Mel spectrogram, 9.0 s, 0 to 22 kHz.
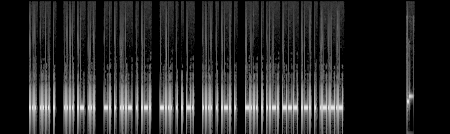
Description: Morse code, heard as a keyed tone, about 44 wpm, 700 Hz. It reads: SHE HAS NEVER BEEN HERE BEFORE.
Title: Additional Easy Phrases 45wpm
